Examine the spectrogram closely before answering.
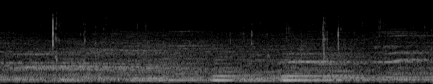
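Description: A few sustained piano notes ring out, played by a man on a piano in the arrivals area of Cork Airport, nearly buried under a steady wash of crowd murmur and occasional clatter.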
